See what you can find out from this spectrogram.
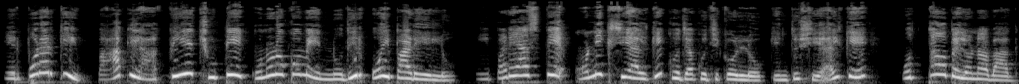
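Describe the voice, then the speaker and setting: A woman narrating a children's bedtime folk tale as a storyteller, in an expressive, dramatic way. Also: high voice, normal speed.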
